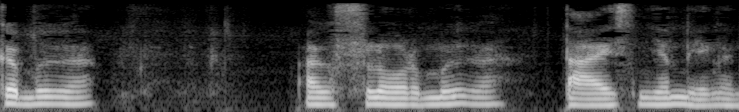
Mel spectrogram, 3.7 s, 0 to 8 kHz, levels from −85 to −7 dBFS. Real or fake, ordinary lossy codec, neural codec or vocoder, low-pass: fake; MP3, 32 kbps; codec, 16 kHz in and 24 kHz out, 1 kbps, XY-Tokenizer; 7.2 kHz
